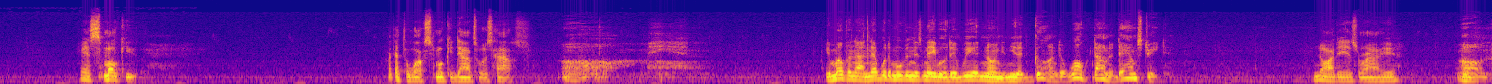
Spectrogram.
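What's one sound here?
A young man speaks calmly and flatly nearby.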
